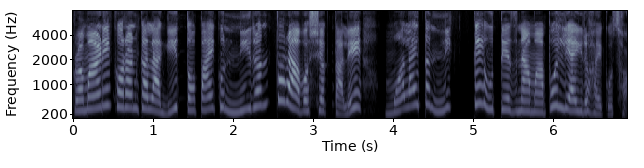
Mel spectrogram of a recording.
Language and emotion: Nepali, angry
